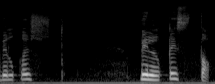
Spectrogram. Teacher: ضبطت السين فلم تنطقها صاد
